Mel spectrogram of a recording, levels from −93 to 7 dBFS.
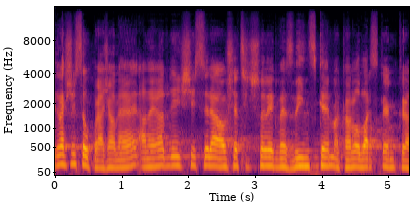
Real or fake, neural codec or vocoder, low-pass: fake; codec, 32 kHz, 1.9 kbps, SNAC; 14.4 kHz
